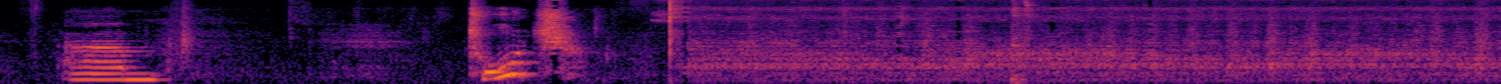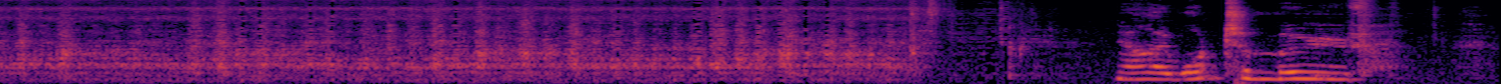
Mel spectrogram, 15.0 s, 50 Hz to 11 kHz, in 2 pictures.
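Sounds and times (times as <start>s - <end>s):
butane torch hissing: 3.4s - 12.2s.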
